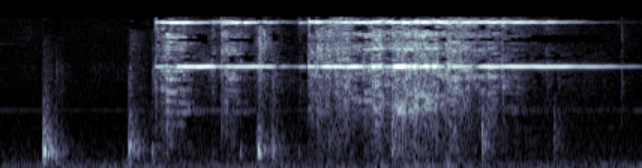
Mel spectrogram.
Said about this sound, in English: How does the environment feel after you rang the bell? What's the difference?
